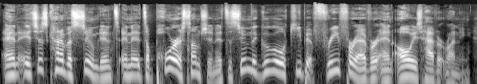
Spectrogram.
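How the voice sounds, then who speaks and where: An American man with a relaxed, mellow voice co-hosts a casual tech podcast. He talks in an earnest, rambling way, dotted with "you know". The sound is dry, with no room around the voice. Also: fairly high pitch, quick pace, dry recording. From United States. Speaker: podcast co-host.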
